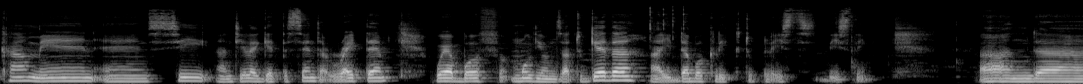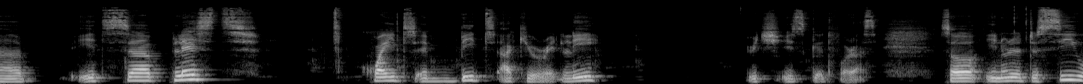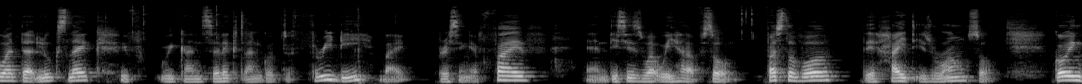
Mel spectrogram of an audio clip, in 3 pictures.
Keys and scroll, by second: 22.2 Escape, 25.1 F5, 31.1 ctrl+t.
